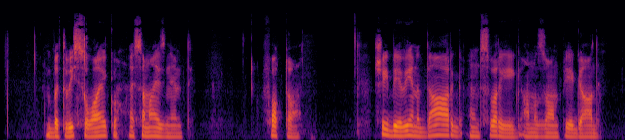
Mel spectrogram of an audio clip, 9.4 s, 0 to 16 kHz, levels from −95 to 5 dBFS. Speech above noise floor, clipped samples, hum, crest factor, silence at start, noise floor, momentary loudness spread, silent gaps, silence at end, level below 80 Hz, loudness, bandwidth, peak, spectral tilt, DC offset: 48 dB; under 0.1%; none; 22 dB; 0.7 s; -78 dBFS; 12 LU; none; 0.4 s; -58 dBFS; -31 LUFS; 10.5 kHz; -12 dBFS; -5.5 dB/octave; under 0.1%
